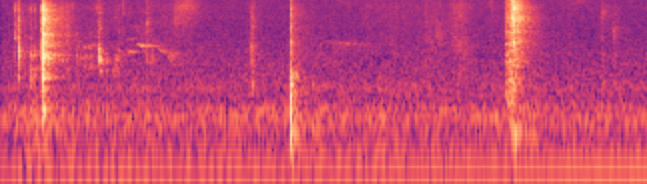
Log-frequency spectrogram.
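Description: A few small clicks and knocks of handling, the loudest about half a second in and a softer one about five seconds in: a white plastic lid and a glass cup of roasted coffee beans being moved and set down on a wooden table.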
